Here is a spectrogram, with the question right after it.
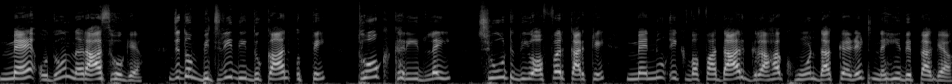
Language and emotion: Punjabi, angry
